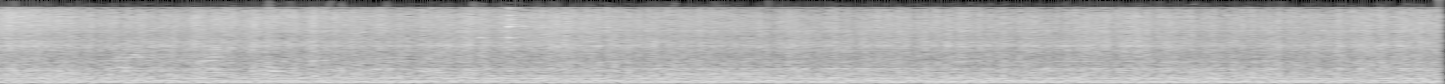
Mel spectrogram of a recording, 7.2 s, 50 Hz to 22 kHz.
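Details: Stock-block 5.3 V8 race car just rebuilt after almost a year, idling after its first start: deep, loud, steady idle with an even low beat and a nice tone, no knocks or misses. Normal idle.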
